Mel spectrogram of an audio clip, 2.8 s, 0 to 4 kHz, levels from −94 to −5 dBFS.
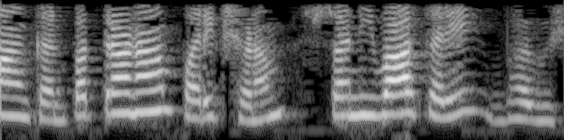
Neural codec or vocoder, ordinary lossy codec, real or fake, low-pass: none; none; real; 3.6 kHz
